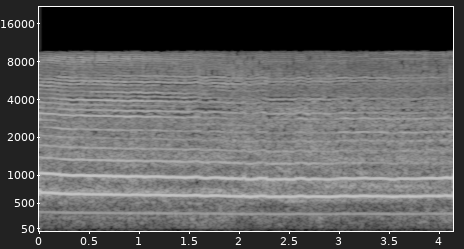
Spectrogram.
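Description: A male radio football commentator's long drawn-out goal cry, one held note sagging slightly in pitch, for a goal just scored.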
